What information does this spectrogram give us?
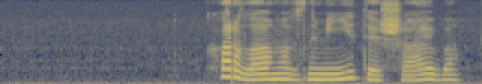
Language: Russian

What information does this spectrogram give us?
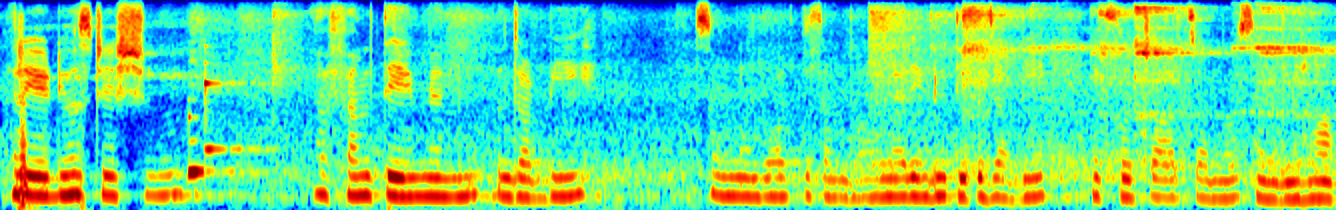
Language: Punjabi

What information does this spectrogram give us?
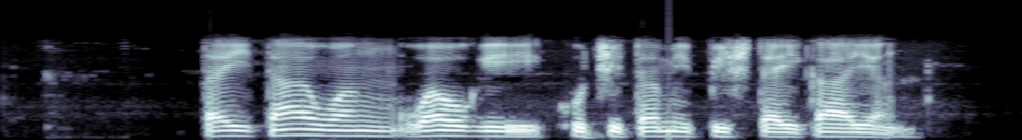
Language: Sihuas Ancash Quechua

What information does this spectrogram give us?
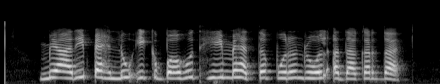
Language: Punjabi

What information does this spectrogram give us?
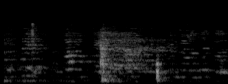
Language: Chinese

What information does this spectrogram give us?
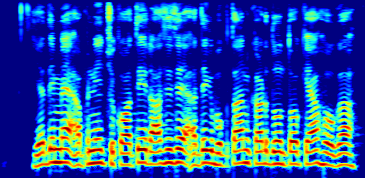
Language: Hindi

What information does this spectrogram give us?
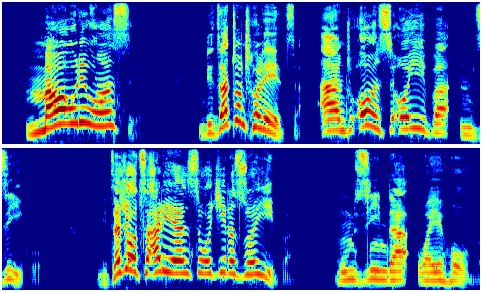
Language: Nyanja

